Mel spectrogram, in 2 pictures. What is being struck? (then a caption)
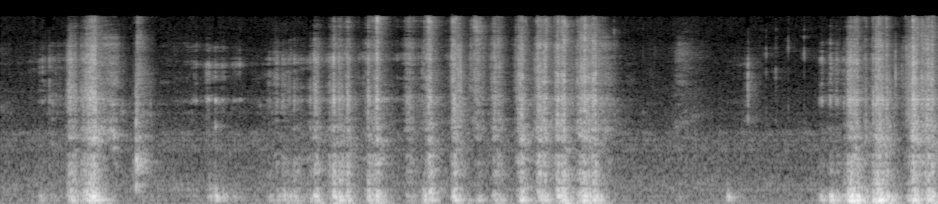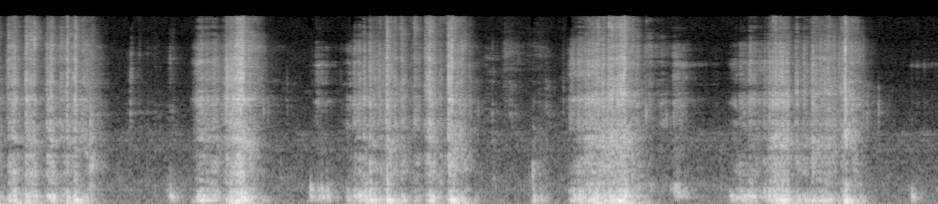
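Wooden block under a steel carving knife. A steel carving knife held in the fingers cuts and scrapes the surface of a solid, light wooden carving block. Bursts of short, dry rasping strokes come in quick runs separated by quiet pauses, with a low, woody body and a faint bright scratch on each stroke.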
